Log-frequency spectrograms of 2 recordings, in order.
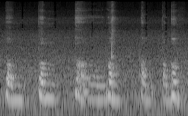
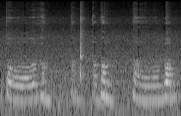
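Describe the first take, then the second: No difference in how they are said.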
